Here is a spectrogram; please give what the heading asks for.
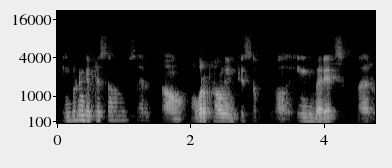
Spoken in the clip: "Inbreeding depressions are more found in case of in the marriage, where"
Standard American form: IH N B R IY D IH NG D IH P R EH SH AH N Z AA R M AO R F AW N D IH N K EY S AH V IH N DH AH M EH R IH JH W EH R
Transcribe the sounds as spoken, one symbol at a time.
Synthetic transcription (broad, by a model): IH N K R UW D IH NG D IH P R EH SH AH N S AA R M AO R P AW N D IH N K EY S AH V IH N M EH R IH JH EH R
